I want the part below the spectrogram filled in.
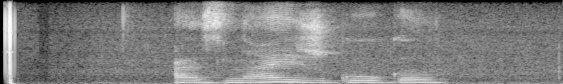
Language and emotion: Russian, neutral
